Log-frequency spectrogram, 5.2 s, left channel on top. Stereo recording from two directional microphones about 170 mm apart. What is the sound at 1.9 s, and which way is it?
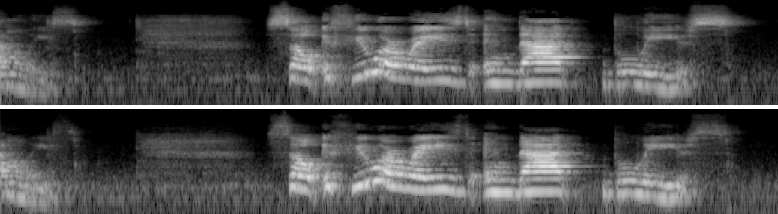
A woman's voice, 5° left (ahead or behind).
